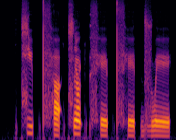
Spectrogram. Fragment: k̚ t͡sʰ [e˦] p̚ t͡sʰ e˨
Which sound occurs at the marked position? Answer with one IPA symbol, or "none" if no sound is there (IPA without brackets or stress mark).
e˨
